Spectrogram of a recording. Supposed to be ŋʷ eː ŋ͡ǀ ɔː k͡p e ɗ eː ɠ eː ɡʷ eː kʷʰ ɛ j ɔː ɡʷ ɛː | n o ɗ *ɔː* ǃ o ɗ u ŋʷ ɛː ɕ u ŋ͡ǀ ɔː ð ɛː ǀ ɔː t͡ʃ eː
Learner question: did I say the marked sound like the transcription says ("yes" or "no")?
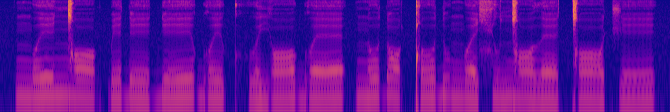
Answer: yes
